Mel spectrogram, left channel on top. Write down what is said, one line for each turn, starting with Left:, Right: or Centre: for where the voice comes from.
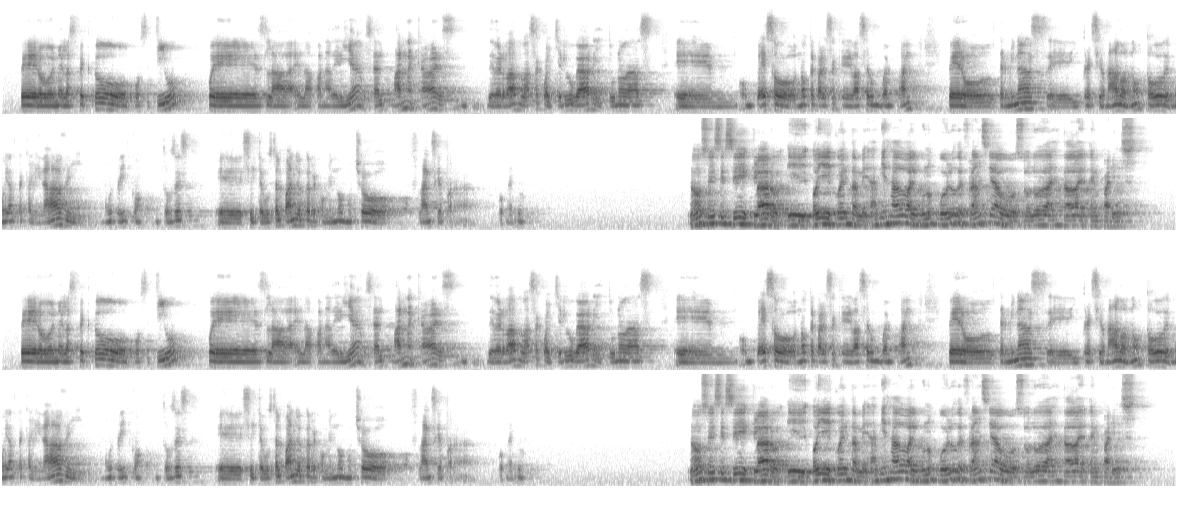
Right: Pero en el aspecto positivo, pues la, en la panadería, o sea, el pan acá es, de verdad, vas a cualquier lugar y tú no das eh, un peso, no te parece que va a ser un buen pan pero terminas eh, impresionado, ¿no? Todo de muy alta calidad y muy rico. Entonces, eh, si te gusta el pan, yo te recomiendo mucho Francia para comerlo.
Left: No, sí, sí, sí, claro. Y
Right: <laughs>
Left: oye, y cuéntame, ¿has viajado a algunos pueblos de Francia o solo has estado a- en París?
